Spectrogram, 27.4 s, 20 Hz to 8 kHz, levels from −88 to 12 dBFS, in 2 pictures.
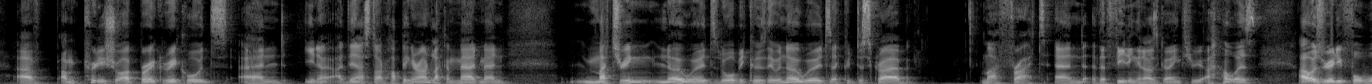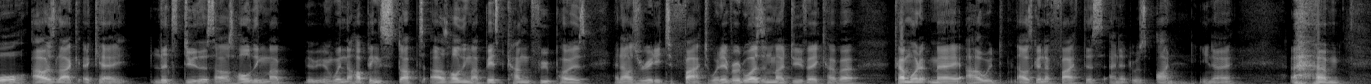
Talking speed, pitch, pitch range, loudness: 225 wpm, 95 Hz, 85-105 Hz, -26 LUFS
